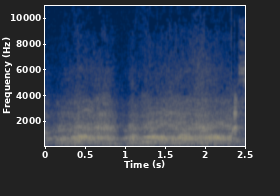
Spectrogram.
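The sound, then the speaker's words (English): A large, furious crowd of thousands at a funeral procession in Sitra, Bahrain, chants in unison for the downfall of the ruling monarchy, voices loud, rising in rhythmic waves of shouting that swell and dip briefly before surging again. “The furious crowd call for the downfall of Bahrain's ruling monarchy.”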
